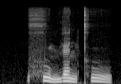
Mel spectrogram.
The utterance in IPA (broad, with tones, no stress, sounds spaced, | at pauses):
x u˥˨ m ɥ ɛ˥˨ n kʰ u˥˨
